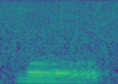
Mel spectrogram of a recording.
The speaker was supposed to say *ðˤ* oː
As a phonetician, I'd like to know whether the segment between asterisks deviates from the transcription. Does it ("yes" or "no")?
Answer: yes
